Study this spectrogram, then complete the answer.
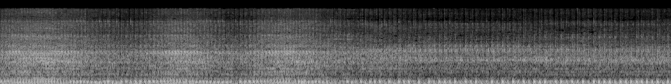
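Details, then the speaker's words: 125cc four-stroke scooter engine just after piston and ring replacement, new rocker arms, cam timing and valve adjustment, fresh 0.75 L oil: steady even putter at idle with soft regular pulse, no knocks or rattles, runs clean. "now the oil level is exactly where it should be and it seems that it is not making oil at the moment, we have no problems with its operation."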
